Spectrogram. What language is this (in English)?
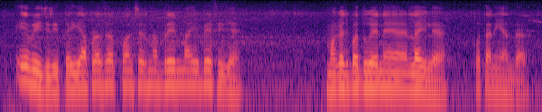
Gujarati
